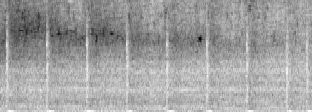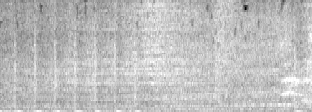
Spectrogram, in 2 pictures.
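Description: Rock music: electric guitar over a drum kit. The kick drum beats about two and a half times a second, then doubles its pace about halfway through, and drops out shortly before the end.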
